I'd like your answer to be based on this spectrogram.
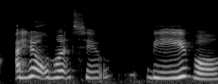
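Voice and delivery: panting through sobs. Sophie, held in Agatha's arms, panting through sobs. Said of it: "Sophie panted through sobs".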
